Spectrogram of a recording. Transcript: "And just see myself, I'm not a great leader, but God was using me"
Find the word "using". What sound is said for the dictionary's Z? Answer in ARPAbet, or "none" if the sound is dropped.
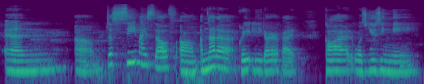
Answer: Z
